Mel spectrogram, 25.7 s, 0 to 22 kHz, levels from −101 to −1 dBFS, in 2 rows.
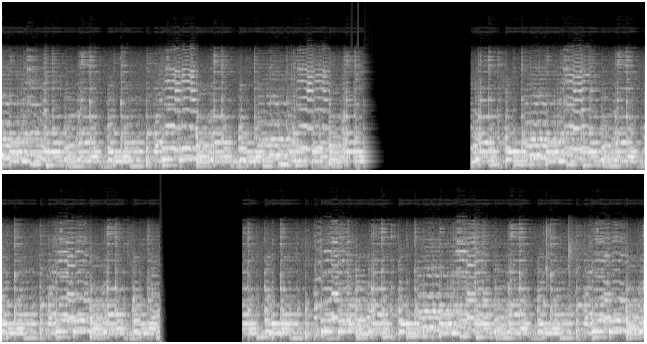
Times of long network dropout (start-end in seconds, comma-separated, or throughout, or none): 7.24-9.39, 16.01-17.68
